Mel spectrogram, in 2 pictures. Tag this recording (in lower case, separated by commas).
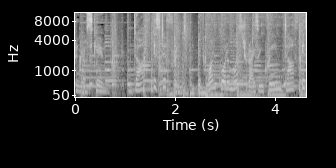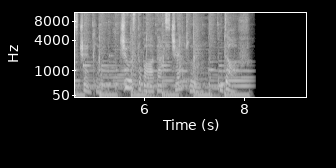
music, speech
